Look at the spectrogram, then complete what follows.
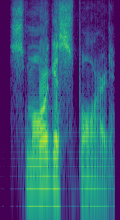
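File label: "Smorgasbord", American English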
